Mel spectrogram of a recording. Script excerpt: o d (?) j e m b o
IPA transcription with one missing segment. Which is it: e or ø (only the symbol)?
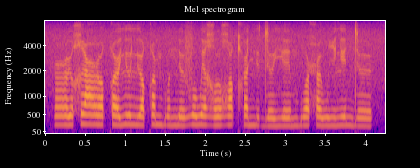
ø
